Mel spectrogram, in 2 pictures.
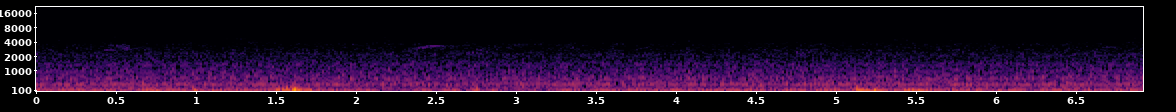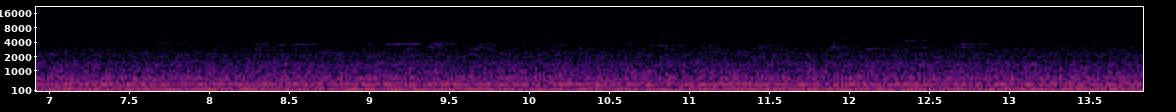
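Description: A small bird chirps softly, close by.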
